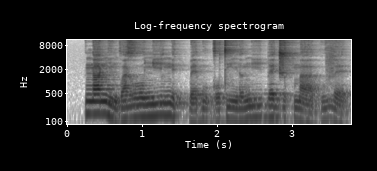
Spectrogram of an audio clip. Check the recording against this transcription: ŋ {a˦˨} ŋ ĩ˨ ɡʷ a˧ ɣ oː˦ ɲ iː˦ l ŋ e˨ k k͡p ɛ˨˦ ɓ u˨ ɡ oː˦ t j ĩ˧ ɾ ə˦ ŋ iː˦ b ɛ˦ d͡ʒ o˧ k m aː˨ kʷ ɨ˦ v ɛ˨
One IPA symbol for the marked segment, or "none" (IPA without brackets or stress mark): a˦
